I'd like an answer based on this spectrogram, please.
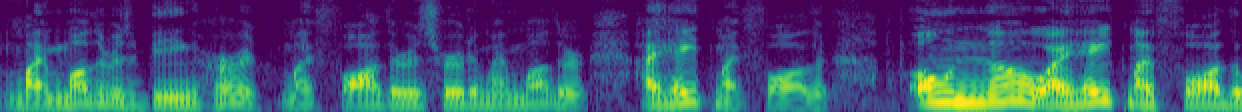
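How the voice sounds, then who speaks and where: A man's voice: medium pitch, darkish tone, lightly acted. A man voicing a fretful young boy. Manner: fretful, pleading inner monologue. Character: anxious young boy torn between his parents.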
